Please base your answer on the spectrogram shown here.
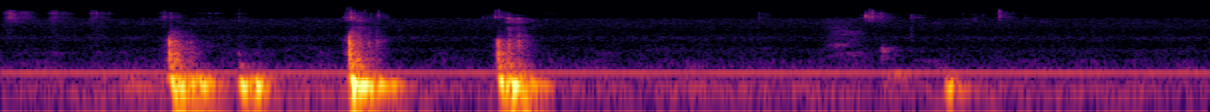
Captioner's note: box thudding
